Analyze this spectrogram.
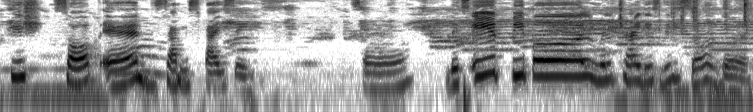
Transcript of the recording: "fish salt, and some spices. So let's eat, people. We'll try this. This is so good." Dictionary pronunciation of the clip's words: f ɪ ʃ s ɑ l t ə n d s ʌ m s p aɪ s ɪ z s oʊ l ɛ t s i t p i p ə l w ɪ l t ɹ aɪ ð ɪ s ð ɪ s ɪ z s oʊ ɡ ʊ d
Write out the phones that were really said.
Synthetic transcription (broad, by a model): f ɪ ʃ s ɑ t ə n d s ʌ m s p aɪ s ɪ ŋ s oʊ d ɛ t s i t p i p ə l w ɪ l t ɹ aɪ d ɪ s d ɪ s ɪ s oʊ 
